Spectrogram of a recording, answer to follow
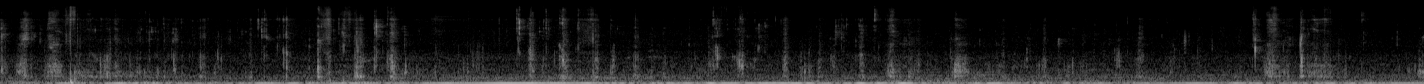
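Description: Close-miked biting and chewing of glazed pork belly, with irregular sharp clicks and wet mouth noises, heaviest in clusters about three seconds in, around seven to nine seconds, and near the end.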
